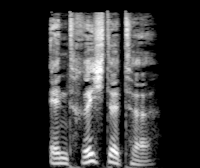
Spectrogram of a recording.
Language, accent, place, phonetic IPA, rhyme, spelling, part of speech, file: German, Germany, Berlin, [ɛntˈʁɪçtətə], -ɪçtətə, entrichtete, adjective / verb, De-entrichtete.ogg
- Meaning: inflection of entrichten: 1. first/third-person singular preterite 2. first/third-person singular subjunctive II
